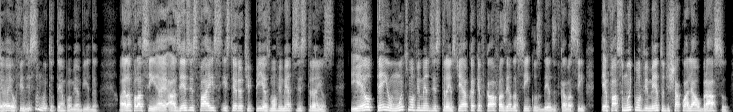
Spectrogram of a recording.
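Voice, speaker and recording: A Brazilian man with a Brazilian Portuguese accent, a guest in an interview, telling his own story in a candid, reflective way, hesitating and restarting often. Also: mid-range voice. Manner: halting, hesitant, frequent restarts and pauses. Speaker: podcast guest, teacher.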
